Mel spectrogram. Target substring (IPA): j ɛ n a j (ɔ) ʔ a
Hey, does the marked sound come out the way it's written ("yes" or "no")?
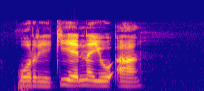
no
